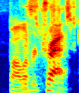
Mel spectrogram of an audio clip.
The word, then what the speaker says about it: Bolivar Trask: And then the whole episode wraps up with them going after and I always get his name wrong. Is it Bolivar Trask? yeah, Bolivar Trask.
